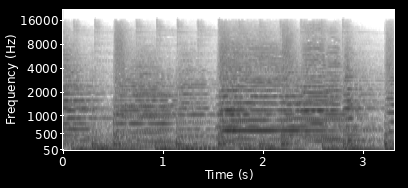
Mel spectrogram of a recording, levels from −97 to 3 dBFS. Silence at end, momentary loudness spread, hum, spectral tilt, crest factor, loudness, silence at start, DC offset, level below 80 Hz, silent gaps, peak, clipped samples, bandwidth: 0 s; 6 LU; none; -5 dB/octave; 14 dB; -24 LUFS; 0 s; under 0.1%; -30 dBFS; none; -10 dBFS; under 0.1%; 16 kHz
